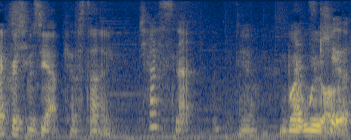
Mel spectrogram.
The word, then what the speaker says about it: kastanj: Kastanj.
